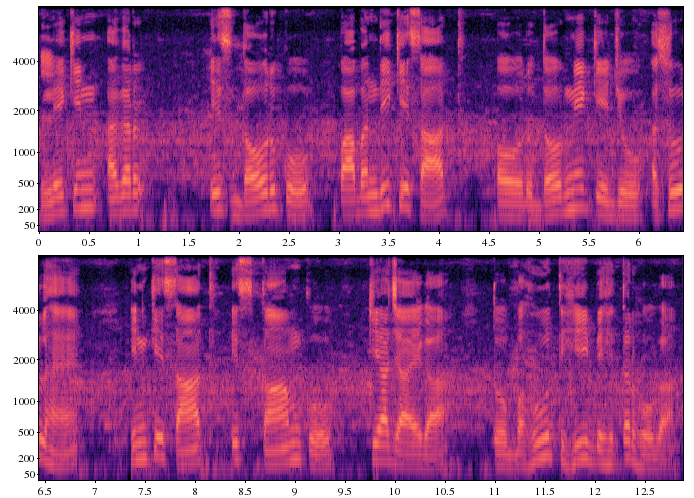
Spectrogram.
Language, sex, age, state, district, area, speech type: Urdu, male, 30-45, Bihar, Purnia, rural, spontaneous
